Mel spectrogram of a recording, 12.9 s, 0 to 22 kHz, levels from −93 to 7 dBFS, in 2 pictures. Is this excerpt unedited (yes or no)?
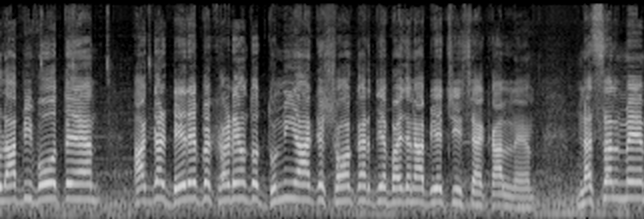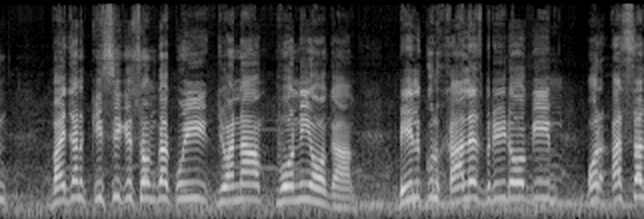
yes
